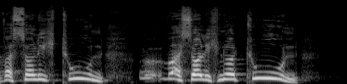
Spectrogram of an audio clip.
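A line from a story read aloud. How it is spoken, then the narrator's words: Grandfather lamenting. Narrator (German): jammert Großvater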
